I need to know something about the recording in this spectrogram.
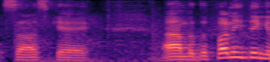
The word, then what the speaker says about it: Sasuke: to play as but i did not know how to pronounce his name i called him sazuk and i remember my cousin corrected me one day and i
